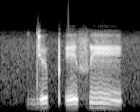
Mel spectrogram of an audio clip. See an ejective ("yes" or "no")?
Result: yes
